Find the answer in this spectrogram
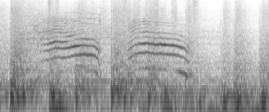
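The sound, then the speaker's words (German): Two drawn-out, rising-and-falling cat meows from a video game, loud, over a steady low background hum and game sounds. “Es fängt genauso an, die Katze schläft im Sonnenschein, aber sie hat einen wilden Traum und dann stürzt sie ganz dramatisch von ihrem Schlafplatz ganz oben von dem Hochhaus ab.”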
